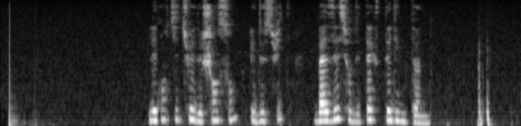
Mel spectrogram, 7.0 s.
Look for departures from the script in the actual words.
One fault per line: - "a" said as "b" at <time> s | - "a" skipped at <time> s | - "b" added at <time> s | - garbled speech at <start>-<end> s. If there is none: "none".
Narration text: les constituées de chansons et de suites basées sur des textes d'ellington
none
